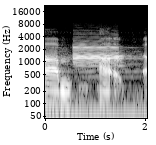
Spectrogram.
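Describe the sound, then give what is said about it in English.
An alarm buzzer signals the end of a safety drill on a ship: a loud, harsh, harmonic buzzing tone that holds steady for about two seconds, with brief dips in level. “an alarm sound kind of signifying the end of the drill.”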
